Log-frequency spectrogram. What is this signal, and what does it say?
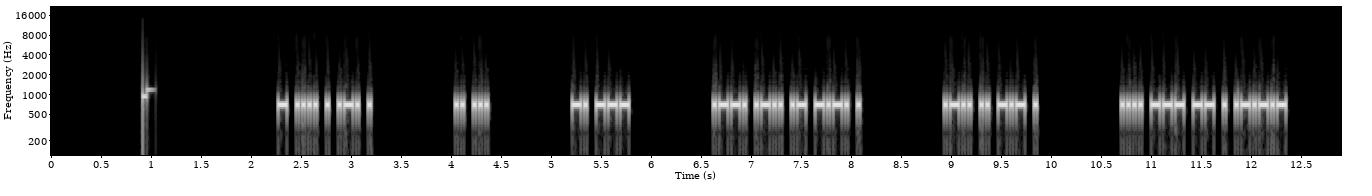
Morse code, heard as a keyed tone, about 40 wpm, 700 Hz. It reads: THERE IS NO PLACE LIKE HOME.
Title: 4x Word-Spacing - Sentences from Top 200 Words - 40wpm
